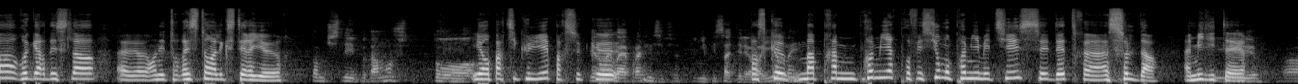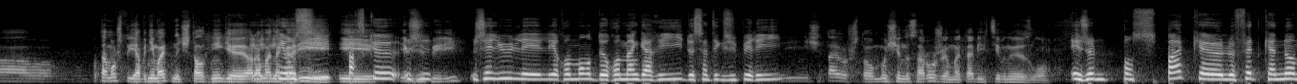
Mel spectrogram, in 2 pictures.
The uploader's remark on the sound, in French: En direct du Salon du Livre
